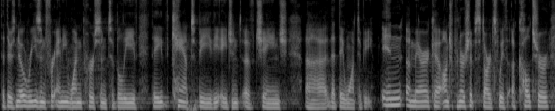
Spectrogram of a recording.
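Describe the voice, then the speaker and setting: A man speaking deliberately in an interview, with occasional fillers. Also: mid-range voice, steady tone. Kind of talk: interview talk. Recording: long reverb.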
